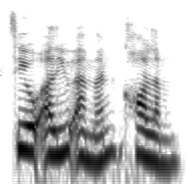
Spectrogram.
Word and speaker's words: column: n အတန်မပါအောင်เนาะ silent အဲ့တော့ autumn အနောက်ကပါးစပ်ပိတ်ပြီးတော့ဆုံးမယ် autumn မဟုတ်เนาะ column autumn column ပါဇက်ပိတ်ပြီးတော့ဆုံးတယ်။ပါဇက်ဖွင့်တဲ့ and နဲ့ဆုံးမယ်မယ်။အတန်တွက်ဒီပါဇက်ပိတ်ပြီးတော့အတန်တွက်ကိုဆုံးအဆုံးသတ်ပေးရတယ်။နောက်တစ်ခုကဒီမှာ h အတန် silent e x h i b i t i o n exhibition, exhibition, exhibition, exhibition.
